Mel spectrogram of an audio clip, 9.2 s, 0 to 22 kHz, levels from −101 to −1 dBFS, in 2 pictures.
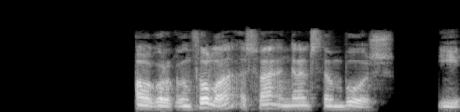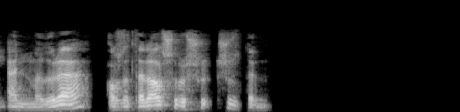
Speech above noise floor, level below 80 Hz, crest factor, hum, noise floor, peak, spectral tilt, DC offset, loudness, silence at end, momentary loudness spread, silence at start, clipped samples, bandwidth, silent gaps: over 70 dB; -66 dBFS; 20 dB; none; under -90 dBFS; -2 dBFS; -5 dB/octave; under 0.1%; -20 LUFS; 1.95 s; 13 LU; 1.35 s; under 0.1%; 7.8 kHz; 3.96-4.38 s, 5.53-5.67 s, 6.73-6.77 s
